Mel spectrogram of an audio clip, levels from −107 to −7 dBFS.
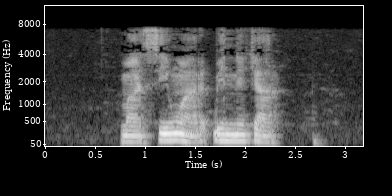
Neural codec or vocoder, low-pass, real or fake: none; 7.2 kHz; real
